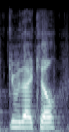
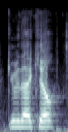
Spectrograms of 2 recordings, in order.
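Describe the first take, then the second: No difference in how they are said.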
